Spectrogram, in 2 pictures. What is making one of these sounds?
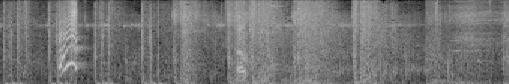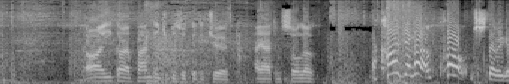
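Wooden walls clatter into place in quick bursts.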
